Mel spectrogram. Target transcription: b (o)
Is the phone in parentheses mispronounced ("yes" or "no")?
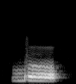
yes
